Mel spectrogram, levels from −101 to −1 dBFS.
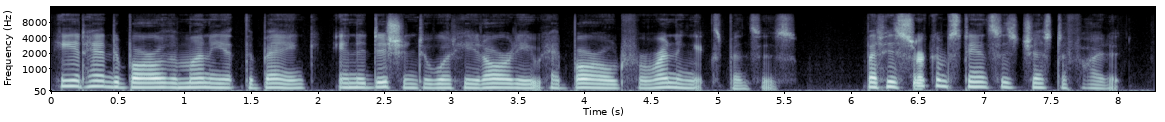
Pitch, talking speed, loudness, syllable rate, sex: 180 Hz, 190 wpm, -20 LUFS, 5.7 syllables/s, female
